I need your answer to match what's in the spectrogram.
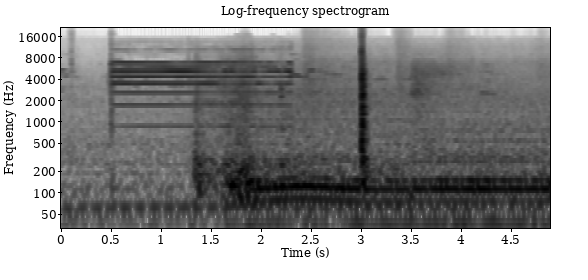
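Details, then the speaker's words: Boat diesel put in gear after two rounds of ATF transmission fluid change, previously grinding; light clunk then smooth even low drone with no grinding, the transmission now sounds healthy. "Okay, I don't hear anything weird so far. Nothing obvious so far. Sounds okay. Alright, so that sounds good."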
